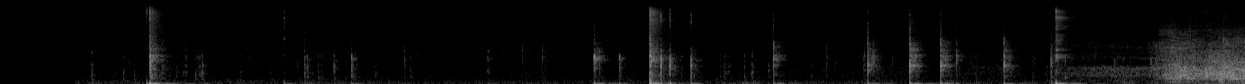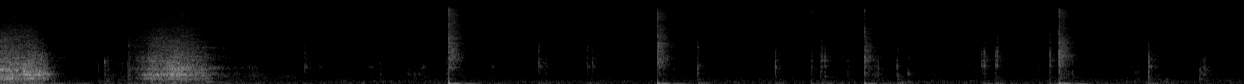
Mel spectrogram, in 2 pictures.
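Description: Scattered clicks and knocks of a small driver working the screws of a clear acrylic 3D printer frame, with two longer, louder scrapes a little past the middle as the frame is handled and turned on the wooden bench.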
